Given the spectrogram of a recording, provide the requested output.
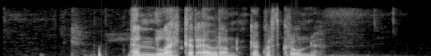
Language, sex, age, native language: Icelandic, male, 30-39, Icelandic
